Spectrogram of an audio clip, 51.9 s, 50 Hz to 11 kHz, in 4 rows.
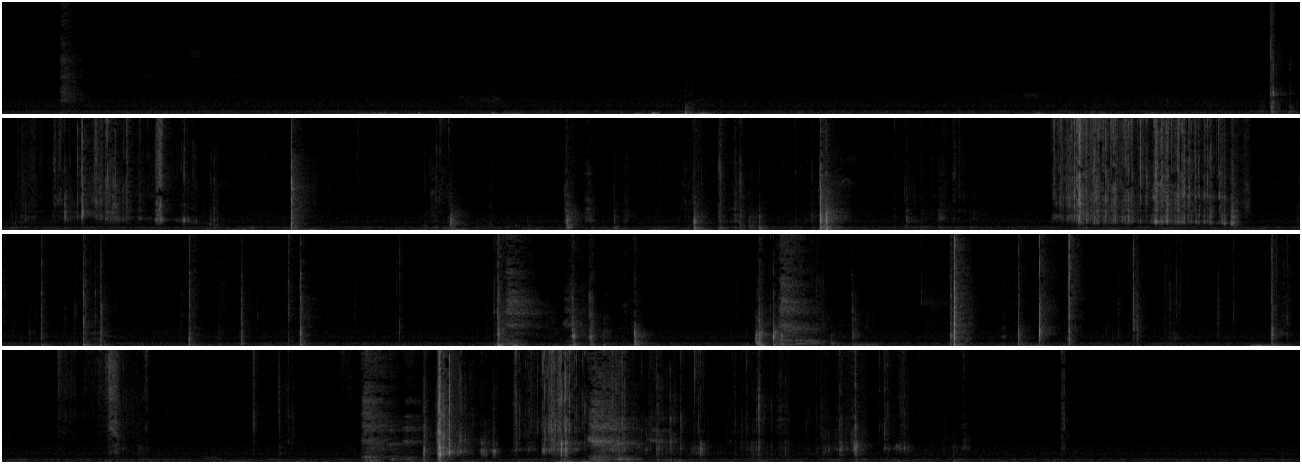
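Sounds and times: packaging crinkling and tearing: 13.0s - 15.2s, 23.4s - 25.5s, 36.3s - 40.5s, 43.2s - 48.6s.

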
